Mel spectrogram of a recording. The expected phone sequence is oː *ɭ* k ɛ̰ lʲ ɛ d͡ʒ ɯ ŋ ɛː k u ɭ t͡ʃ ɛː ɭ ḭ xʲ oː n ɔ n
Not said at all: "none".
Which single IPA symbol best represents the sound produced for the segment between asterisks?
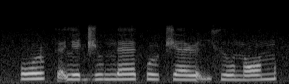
ɭ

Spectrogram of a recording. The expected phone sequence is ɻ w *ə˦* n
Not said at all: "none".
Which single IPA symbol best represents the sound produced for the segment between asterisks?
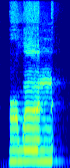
ə˦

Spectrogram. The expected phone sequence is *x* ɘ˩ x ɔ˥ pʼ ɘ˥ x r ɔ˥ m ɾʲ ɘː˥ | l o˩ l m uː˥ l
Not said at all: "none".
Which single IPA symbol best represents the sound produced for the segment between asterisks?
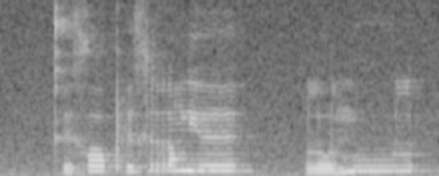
kʼ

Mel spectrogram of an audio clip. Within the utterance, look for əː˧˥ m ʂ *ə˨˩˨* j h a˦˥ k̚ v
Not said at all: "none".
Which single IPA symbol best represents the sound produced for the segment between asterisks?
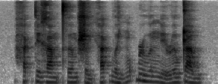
ə˨˩˨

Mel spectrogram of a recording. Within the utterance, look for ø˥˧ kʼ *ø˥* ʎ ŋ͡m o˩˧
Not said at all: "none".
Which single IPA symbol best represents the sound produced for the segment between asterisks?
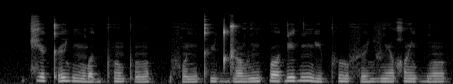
ø˥˧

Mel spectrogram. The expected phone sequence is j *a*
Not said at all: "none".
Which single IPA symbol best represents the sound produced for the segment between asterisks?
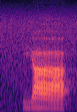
aː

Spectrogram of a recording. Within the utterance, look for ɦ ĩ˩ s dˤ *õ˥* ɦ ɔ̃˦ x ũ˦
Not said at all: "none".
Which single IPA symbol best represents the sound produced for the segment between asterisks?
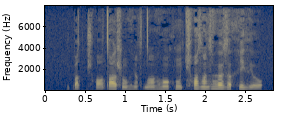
õ˨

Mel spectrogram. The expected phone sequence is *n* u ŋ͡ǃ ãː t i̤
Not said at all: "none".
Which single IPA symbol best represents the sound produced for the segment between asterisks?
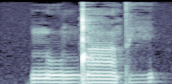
n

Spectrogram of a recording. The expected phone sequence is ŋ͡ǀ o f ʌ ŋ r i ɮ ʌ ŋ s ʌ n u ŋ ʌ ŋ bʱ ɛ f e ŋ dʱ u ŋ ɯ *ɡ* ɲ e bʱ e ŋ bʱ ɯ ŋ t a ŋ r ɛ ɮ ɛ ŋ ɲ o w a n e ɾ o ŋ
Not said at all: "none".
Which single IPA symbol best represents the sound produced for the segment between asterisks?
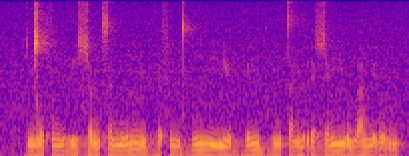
ŋ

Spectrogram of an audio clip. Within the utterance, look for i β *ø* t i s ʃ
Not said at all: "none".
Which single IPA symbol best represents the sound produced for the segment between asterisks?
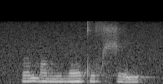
ɛ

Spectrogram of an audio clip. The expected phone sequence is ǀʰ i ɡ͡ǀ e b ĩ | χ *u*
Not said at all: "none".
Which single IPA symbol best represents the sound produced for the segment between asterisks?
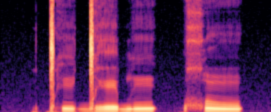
ũ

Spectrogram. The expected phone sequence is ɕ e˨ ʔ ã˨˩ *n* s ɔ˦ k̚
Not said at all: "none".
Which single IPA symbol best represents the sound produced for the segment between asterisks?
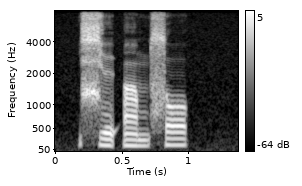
m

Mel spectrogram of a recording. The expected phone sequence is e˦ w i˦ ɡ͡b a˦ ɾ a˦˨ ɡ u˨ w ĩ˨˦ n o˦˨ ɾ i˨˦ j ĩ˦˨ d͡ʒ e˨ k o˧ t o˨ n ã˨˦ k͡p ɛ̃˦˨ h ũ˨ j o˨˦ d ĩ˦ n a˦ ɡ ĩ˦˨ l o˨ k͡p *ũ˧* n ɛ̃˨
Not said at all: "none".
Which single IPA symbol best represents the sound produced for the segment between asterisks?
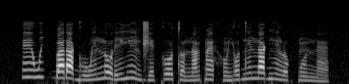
ũ˨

